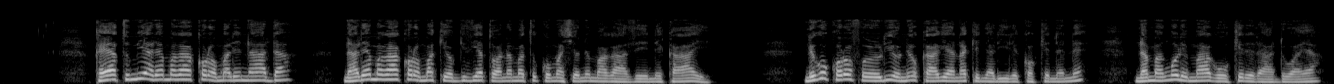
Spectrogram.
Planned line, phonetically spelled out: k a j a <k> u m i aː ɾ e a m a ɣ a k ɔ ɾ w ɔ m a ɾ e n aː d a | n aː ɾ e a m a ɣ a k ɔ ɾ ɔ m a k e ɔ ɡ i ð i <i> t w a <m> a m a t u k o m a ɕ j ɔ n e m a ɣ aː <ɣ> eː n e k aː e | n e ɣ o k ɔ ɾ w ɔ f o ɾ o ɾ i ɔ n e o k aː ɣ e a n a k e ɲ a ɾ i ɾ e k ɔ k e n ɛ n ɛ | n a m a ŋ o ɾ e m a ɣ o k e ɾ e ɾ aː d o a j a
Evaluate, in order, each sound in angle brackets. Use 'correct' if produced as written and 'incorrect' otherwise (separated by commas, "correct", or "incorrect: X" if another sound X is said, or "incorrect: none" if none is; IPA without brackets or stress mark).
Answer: incorrect: t, incorrect: a, incorrect: n, incorrect: ð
